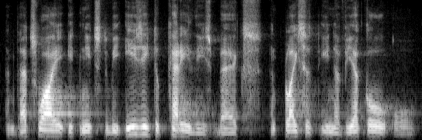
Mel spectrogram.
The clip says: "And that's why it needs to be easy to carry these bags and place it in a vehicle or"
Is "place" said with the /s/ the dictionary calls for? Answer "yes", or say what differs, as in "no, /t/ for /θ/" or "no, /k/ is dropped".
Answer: yes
